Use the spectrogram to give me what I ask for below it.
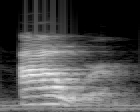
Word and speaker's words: hour: Now we also have words that are not aspirated, right? That we just pronounce casually. Again, they are somewhat still heard, but for most of the time they're kind of silent, like in Spanish. So we have the word hour.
